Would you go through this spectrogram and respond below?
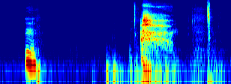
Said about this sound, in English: Let me take a sip.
